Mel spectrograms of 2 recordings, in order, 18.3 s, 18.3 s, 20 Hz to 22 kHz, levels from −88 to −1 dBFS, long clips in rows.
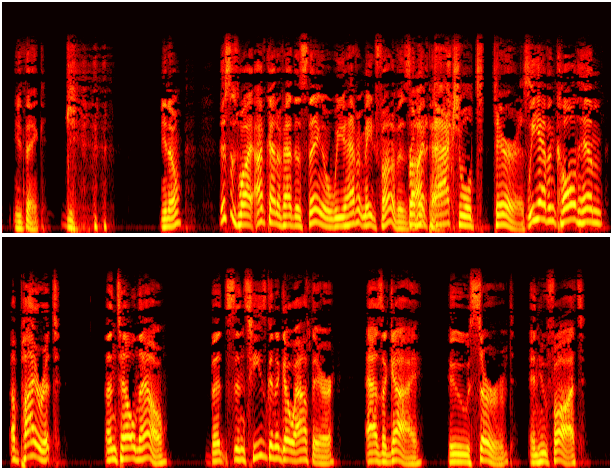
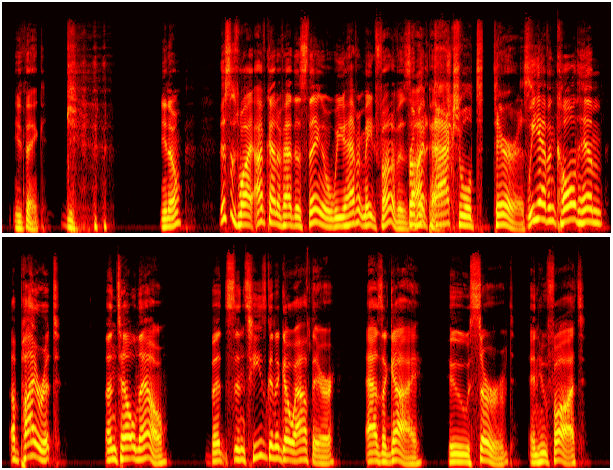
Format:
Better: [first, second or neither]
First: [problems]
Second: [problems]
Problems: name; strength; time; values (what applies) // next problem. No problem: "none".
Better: second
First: garbled, watery; badly; nothing above 10 kHz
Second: none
